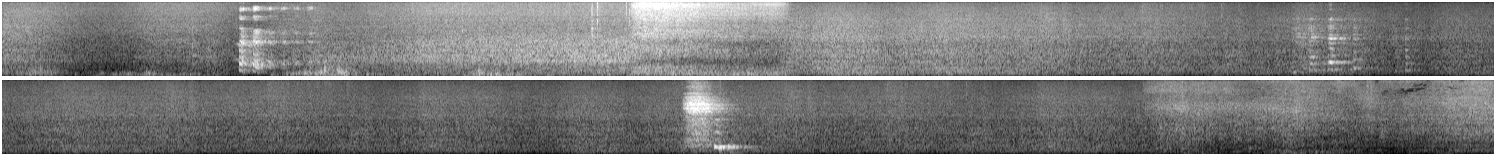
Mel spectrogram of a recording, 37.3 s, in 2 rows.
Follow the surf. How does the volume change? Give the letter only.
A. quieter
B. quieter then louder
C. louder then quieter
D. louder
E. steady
A.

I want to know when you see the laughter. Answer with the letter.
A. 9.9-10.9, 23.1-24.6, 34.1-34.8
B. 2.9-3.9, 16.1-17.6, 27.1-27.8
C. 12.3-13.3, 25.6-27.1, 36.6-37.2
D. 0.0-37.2
B.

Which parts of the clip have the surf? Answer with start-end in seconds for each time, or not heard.
0.0-37.2.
